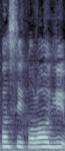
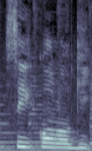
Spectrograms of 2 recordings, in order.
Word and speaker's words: psikologi: aku gatal gitu dengarnya karena aku dengernya pesikologi bukan psikologi tapi yang bener tuh bacanya psikologi gitu ya nih kalau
